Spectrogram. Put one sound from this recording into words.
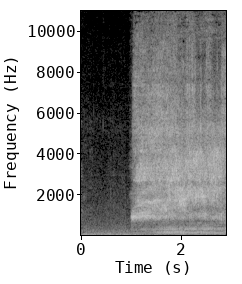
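A coffee machine's steam wand hisses loudly and steadily.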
